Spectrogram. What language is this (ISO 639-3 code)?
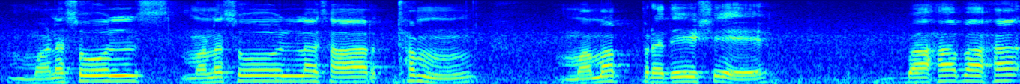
san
